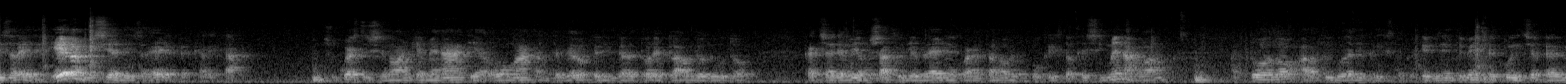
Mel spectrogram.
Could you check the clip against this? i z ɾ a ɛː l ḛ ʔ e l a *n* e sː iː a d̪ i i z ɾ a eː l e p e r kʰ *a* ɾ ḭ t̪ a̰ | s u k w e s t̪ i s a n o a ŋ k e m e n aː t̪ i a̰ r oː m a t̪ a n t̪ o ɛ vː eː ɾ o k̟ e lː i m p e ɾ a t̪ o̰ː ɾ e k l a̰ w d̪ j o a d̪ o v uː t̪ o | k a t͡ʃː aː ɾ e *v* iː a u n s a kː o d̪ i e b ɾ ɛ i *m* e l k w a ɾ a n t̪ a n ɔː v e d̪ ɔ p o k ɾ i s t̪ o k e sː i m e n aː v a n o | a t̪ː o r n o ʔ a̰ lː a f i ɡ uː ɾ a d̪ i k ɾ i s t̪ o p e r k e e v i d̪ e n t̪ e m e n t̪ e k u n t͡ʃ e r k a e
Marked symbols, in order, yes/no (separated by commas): no, yes, yes, no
